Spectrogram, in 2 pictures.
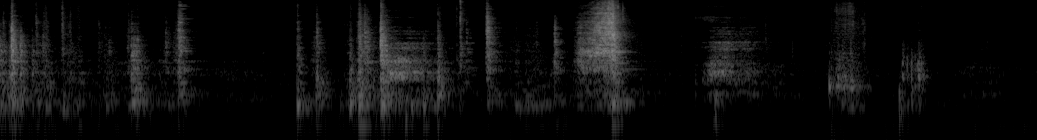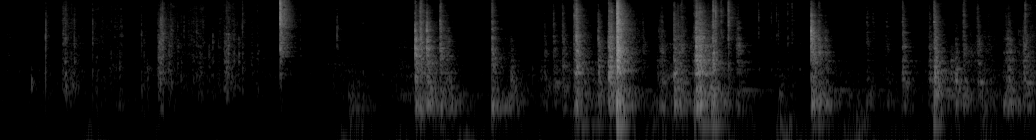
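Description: Hands click and scrape parts into place.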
